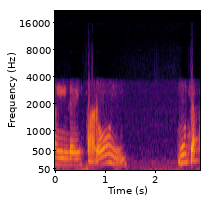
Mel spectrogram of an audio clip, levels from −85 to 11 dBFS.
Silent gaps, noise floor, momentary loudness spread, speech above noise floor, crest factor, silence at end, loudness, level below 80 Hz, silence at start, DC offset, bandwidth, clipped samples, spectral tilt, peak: none; -45 dBFS; 12 LU; 29 dB; 16 dB; 0 s; -16 LUFS; -42 dBFS; 0 s; under 0.1%; 8 kHz; under 0.1%; -7.5 dB/octave; 0 dBFS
